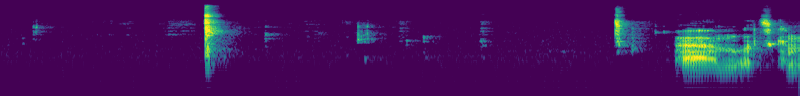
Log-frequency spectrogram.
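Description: Case Slimline Trapper single-blade slipjoint pocketknife blade snapping into place with one sharp click about a second in. Fainter small clicks of the knife being handled come before and after it.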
